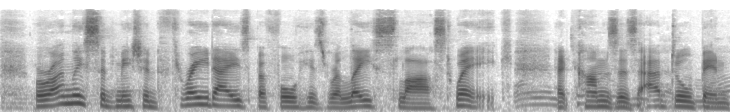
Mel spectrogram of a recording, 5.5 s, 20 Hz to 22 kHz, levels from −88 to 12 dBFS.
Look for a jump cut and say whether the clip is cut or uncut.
uncut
